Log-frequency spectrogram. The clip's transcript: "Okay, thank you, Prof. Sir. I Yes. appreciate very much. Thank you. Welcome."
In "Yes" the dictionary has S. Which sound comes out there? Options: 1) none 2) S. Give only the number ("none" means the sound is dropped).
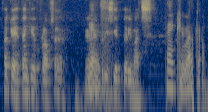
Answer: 1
